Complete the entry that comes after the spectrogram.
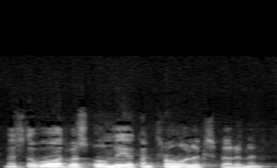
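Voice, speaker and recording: An actor playing a coldly polite, villainous scientist, speaking formally and smugly in old radio drama style. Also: male voice, on the low side, mellow, close to an everyday voice. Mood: gloating, clinical. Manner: formal, measured, smugly courteous. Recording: muffled old radio recording, long reverb.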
